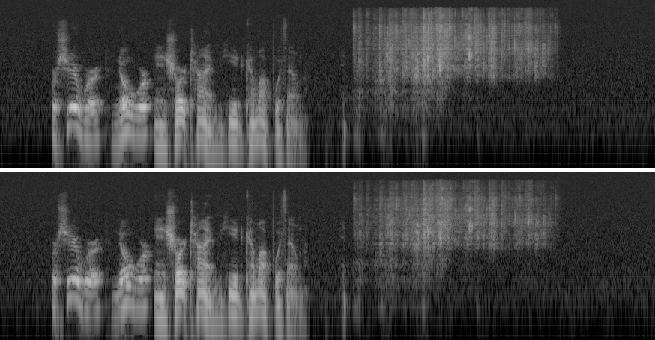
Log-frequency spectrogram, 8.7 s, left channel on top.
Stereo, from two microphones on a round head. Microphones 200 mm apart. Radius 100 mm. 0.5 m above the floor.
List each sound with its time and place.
0.7 s a man speaking: 45° left (ahead or behind), 4 m
2.1 s a man speaking: 20° right (ahead or behind), 0.8 m
4.7 s crumpling: 50° left (ahead or behind), 2.5 m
